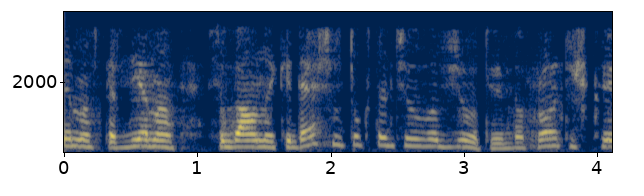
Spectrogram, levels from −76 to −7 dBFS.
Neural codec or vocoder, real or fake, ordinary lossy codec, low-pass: codec, 16 kHz, 8 kbps, FreqCodec, larger model; fake; AAC, 16 kbps; 3.6 kHz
